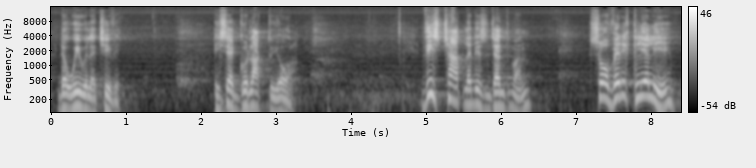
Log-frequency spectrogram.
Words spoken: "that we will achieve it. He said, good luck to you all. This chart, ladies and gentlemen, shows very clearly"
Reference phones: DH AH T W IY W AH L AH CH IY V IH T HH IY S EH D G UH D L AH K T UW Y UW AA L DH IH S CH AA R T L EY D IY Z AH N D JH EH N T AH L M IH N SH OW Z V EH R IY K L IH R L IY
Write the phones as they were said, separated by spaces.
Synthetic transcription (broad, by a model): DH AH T W IY W AH L AH CH IY V IH T HH IY S EH D G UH D L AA K T UW Y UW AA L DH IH S CH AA T L EY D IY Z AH N JH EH N T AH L M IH N S OW V EH R IY K L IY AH L IY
